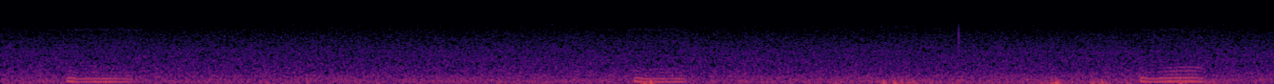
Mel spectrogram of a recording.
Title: Cat snoring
